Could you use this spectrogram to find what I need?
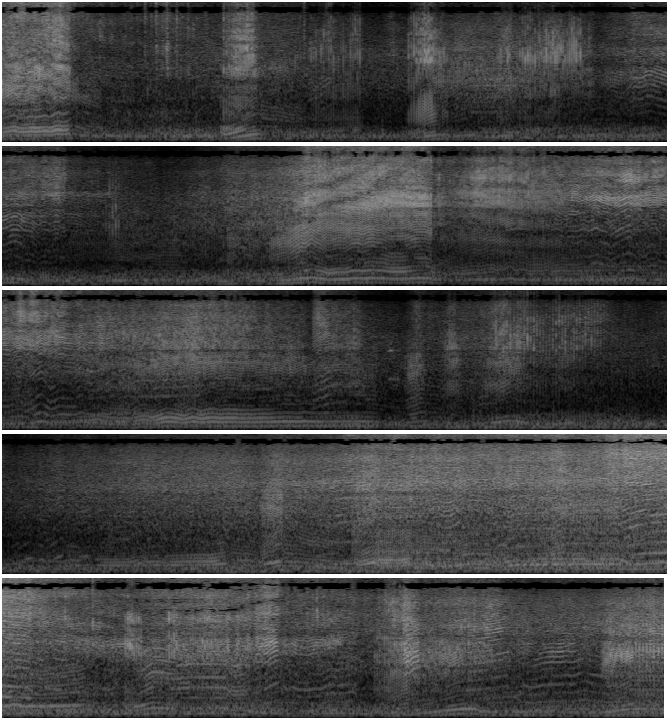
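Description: Dirt bike engines rev and whine loudly, rising and falling.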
